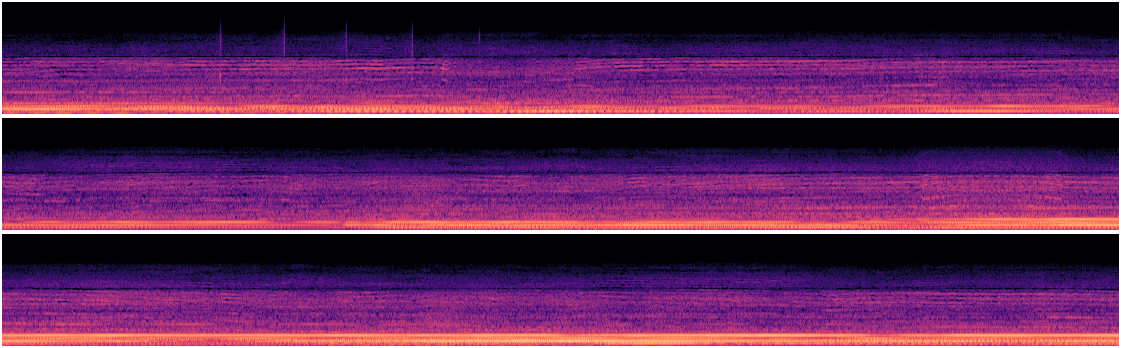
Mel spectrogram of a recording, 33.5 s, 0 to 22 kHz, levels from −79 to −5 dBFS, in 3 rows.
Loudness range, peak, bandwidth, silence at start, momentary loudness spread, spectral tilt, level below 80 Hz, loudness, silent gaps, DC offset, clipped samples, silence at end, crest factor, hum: 10 LU; -6 dBFS; 7.6 kHz; 0 s; 10 LU; -9 dB/octave; -40 dBFS; -22 LUFS; none; under 0.1%; under 0.1%; 0 s; 14 dB; 50 Hz at -60 dBFS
